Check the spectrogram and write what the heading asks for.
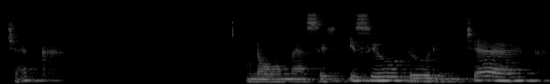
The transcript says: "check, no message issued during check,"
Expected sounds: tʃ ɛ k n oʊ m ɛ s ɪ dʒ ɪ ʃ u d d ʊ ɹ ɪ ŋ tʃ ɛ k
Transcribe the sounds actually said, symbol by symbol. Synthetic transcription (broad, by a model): tʃ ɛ k n oʊ m ɛ s ɪ dʒ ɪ s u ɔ d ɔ ɹ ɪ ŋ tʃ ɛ k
